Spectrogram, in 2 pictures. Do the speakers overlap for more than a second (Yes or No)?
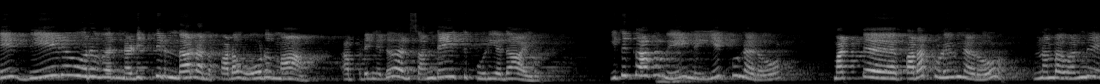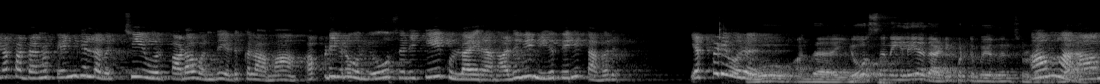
No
